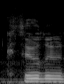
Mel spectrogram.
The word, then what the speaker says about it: Cthulhu: This first one is, I pronounce it CTH ULHU, the Cosmic Abyss, coming to PS5, Series X and S, and PC this Thursday for $49.99.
